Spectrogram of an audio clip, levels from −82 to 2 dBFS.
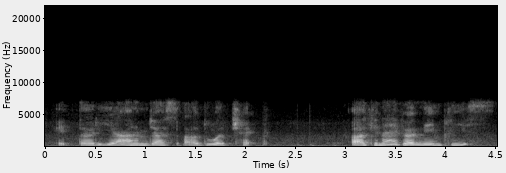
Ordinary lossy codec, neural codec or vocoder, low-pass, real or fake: Opus, 32 kbps; vocoder, 44.1 kHz, 128 mel bands every 512 samples, BigVGAN v2; 7.2 kHz; fake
